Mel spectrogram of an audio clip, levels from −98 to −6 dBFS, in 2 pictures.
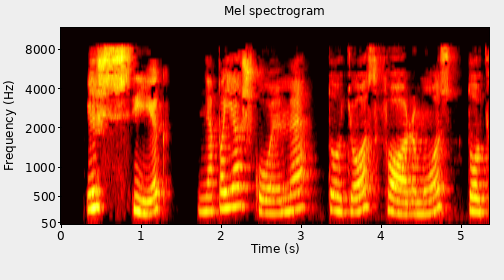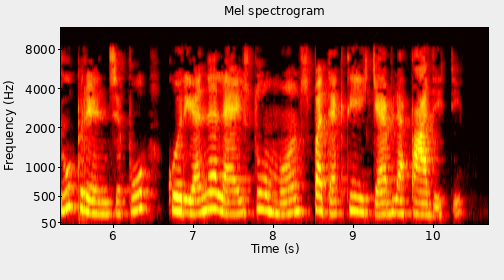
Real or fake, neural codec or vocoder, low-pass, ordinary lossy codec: real; none; 9.9 kHz; MP3, 32 kbps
